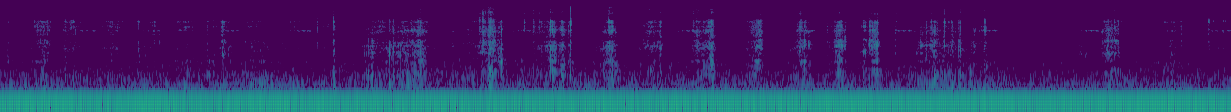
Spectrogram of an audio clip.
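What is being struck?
Disposable non-woven fabric face mask.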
